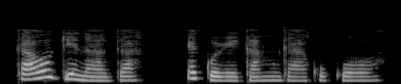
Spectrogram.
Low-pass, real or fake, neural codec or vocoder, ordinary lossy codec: 7.2 kHz; fake; codec, 16 kHz, 16 kbps, FreqCodec, smaller model; MP3, 24 kbps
